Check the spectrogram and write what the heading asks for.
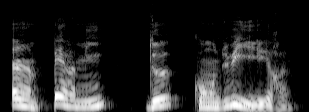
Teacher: De, you hear everything. De, conduire, you don't hear the E at the end.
